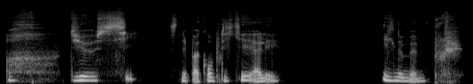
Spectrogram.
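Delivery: small, subdued voice after tears; quiet, halting admission; subdued confession. Acted. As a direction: softly admit heartbreak. Weeping friend confesses she is unloved.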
